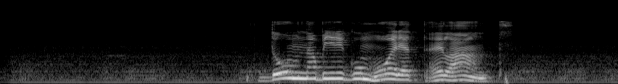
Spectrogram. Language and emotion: Russian, positive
